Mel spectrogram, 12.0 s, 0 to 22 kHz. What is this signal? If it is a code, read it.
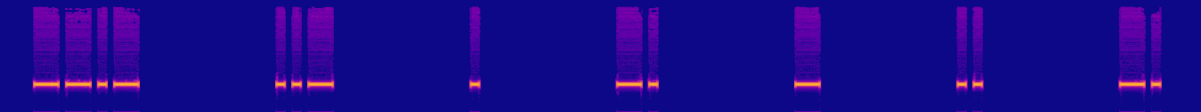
Morse code, heard as a keyed tone, about 15 wpm, spaced as for 5 wpm, 1000 Hz. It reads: QUENTIN
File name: qotdfiles / 5wpm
